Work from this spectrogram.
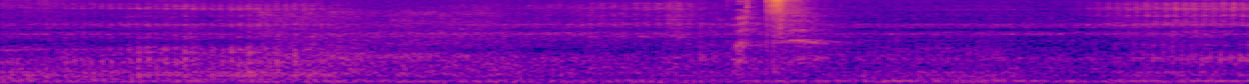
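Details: Rescued male cat, FIV positive with a broken hip and respiratory infections, purring on a lap; continuous low throbbing rumble, a brief sharp click near the middle and quiet human voice.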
